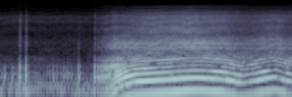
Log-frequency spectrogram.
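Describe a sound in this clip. A motorcycle engine revs up loudly, rising and falling in pitch.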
